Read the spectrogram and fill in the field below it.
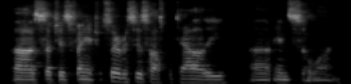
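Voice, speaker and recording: A man in an American accent, with ordinary pitch variation. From Boston, US. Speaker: solutions engineer presenting a webinar. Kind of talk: webinar presentation.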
